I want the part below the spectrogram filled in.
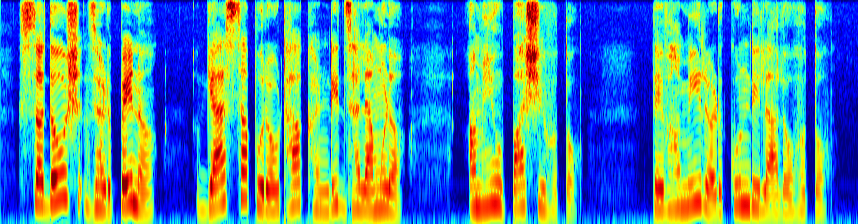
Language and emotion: Marathi, sad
